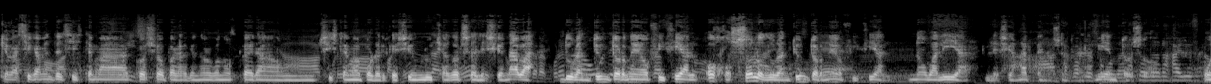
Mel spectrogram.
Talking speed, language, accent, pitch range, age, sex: 200 wpm, Spanish, Spanish, 110-140 Hz, 40-59, male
